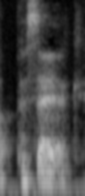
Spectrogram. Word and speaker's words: Passaic: Leave it to a oh it's it's uh Passaic Passaic County yeah this legendary pathway passageway leads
